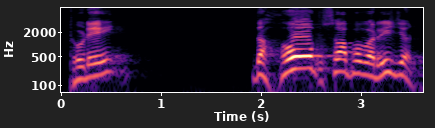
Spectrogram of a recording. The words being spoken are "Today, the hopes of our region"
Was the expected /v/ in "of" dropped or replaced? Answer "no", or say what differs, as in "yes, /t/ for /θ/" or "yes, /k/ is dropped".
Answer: yes, /p/ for /v/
